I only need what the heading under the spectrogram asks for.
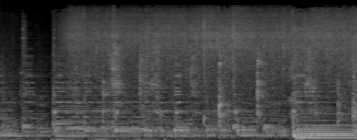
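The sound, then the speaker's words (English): Steady sizzling of a sauce being mounted with butter in a pan, a dense, hissing fry with intermittent scraping and stirring clatter, continuous and fairly loud, with no talk. “I'm going to let them cool down a little bit, and I'm going to start mounting my sauce with butter.”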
